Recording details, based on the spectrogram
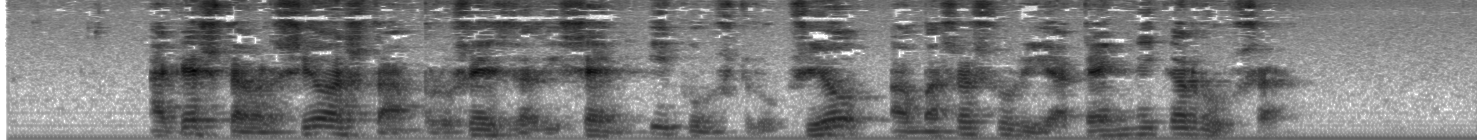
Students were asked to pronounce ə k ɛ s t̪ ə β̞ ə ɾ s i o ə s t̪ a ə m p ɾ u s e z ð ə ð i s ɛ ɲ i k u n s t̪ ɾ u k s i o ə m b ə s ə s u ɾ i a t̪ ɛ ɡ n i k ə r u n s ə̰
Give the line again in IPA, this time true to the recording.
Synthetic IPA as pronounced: ə k ɛ s t̪ ə β̞ ə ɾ s i o ə s t̪ a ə m p ɾ u s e z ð ə ð i s ɛ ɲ i k u n s t̪ ɾ u k s i o ə m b ə s ə s u ɾ i ə t̪ ɛ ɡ n i k ə r u s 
